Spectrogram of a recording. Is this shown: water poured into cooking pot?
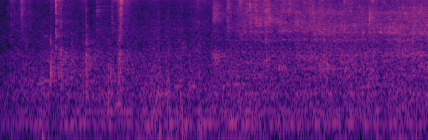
yes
